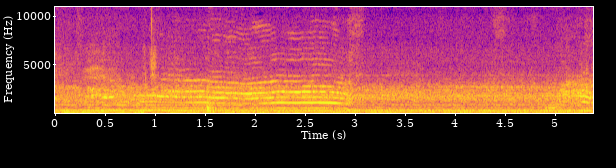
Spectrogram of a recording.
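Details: Hungry male pet cat asking for food indoors: one long drawn-out meow, rising then falling, with strong even harmonics lasting about a second and a half, over a constant low household hum.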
